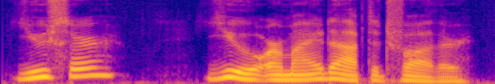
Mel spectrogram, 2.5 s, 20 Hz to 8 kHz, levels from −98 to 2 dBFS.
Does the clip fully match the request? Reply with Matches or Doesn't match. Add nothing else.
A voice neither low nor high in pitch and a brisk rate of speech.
Doesn't match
